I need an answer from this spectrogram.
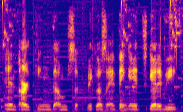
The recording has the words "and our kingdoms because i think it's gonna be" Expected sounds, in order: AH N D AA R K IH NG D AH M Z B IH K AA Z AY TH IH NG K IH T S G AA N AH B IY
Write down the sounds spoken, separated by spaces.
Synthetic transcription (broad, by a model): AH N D AA R K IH NG D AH M S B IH K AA S AY TH IH NG K IH T S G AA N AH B IY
